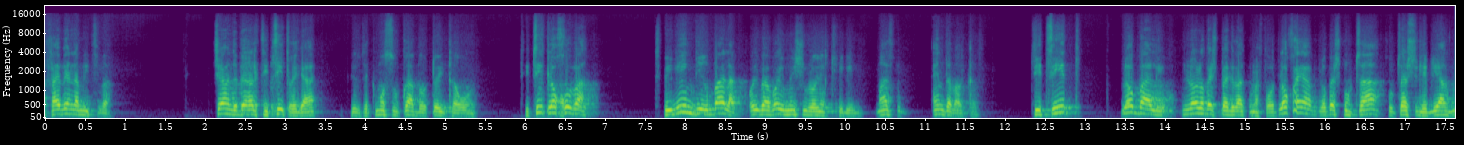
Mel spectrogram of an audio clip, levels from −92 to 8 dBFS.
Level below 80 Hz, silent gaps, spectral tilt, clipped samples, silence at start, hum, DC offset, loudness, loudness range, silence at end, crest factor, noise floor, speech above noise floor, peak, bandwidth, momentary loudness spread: -46 dBFS; none; -8 dB/octave; under 0.1%; 0 s; none; under 0.1%; -13 LUFS; 4 LU; 0 s; 14 dB; -74 dBFS; 62 dB; 0 dBFS; 13.5 kHz; 11 LU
